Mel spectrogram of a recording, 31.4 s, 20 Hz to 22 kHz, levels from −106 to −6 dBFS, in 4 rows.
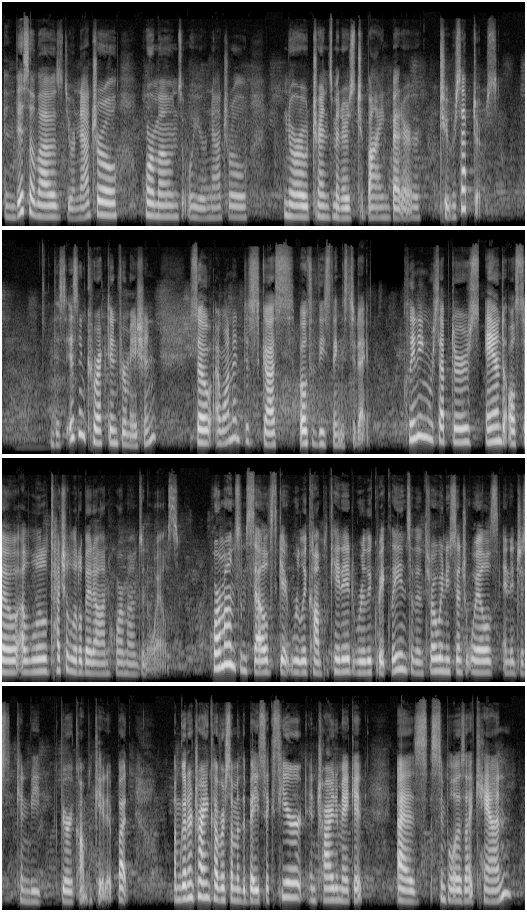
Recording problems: thin; somewhat; fading below 300 Hz
chatter from many people; faint; throughout; 25 dB below the speech

